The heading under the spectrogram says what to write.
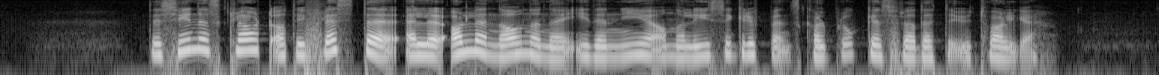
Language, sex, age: Norwegian, female, 29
